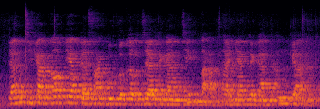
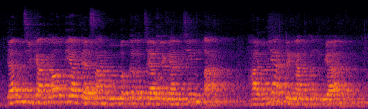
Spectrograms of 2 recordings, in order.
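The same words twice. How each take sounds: No difference in how they are said.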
